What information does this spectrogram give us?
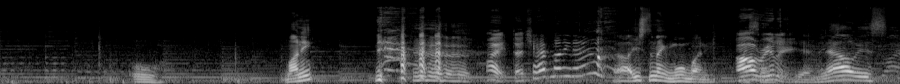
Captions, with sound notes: Ooh Money (laughter) Why? Don't you have money now? I used to make more money. Oh really? Yeah, now this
